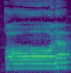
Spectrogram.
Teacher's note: قاف حروف مستعلیہ میں سے ہے، لہذا اس وجہ سے الف کو بھی ہم نے پر کر دینا ہے یعنی موٹا کر دینا ہے۔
